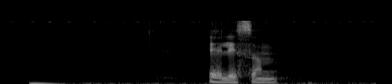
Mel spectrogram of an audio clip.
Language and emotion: Russian, neutral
